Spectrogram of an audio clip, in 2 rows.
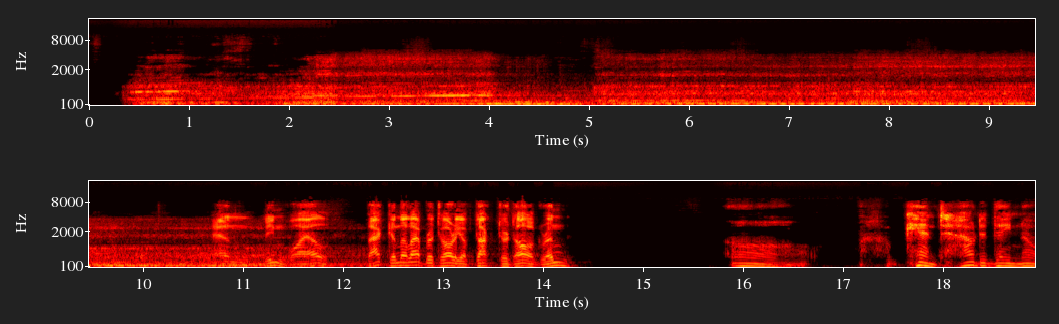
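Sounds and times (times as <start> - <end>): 
car engine starting, revving and rumbling as the car drives: 0.4 - 14.1
speech: 11.3 - 14.4, 15.8 - 16.6, 17.4 - 18.9.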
